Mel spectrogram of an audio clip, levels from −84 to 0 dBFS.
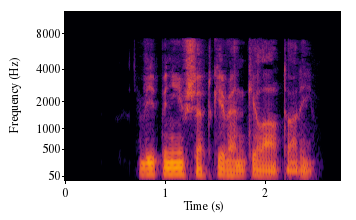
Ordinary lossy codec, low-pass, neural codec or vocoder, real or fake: AAC, 32 kbps; 7.2 kHz; codec, 16 kHz, 2 kbps, X-Codec, HuBERT features, trained on LibriSpeech; fake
